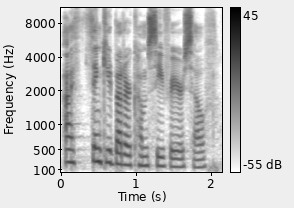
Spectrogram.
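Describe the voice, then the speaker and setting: A woman's voice: mid-range voice, animated, moderate pace, a bit bright, no room sound, lightly acted. A woman playing a sassy, mild-mouthed evidence officer in a dramatic table read, teasing and unruffled.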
